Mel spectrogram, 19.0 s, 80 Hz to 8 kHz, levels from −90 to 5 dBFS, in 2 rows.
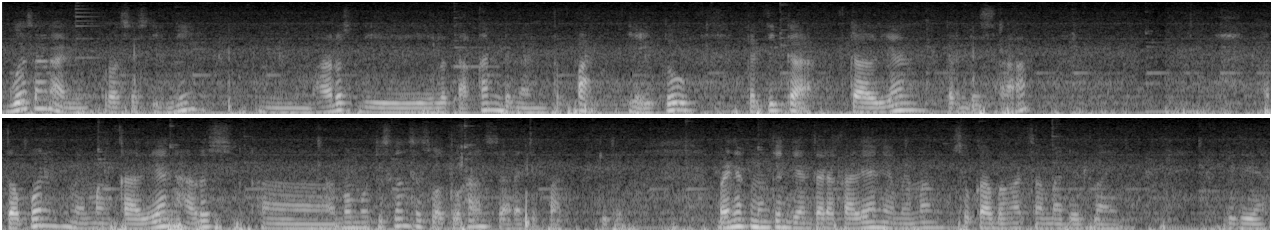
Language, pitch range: Indonesian, 110-140 Hz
